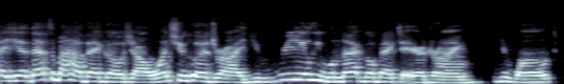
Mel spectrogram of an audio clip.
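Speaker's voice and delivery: ordinary talk, nothing marked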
